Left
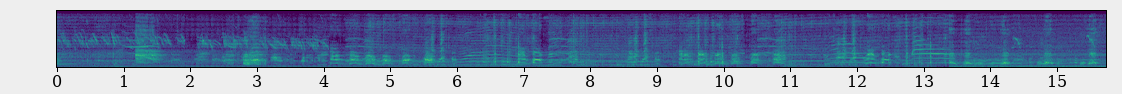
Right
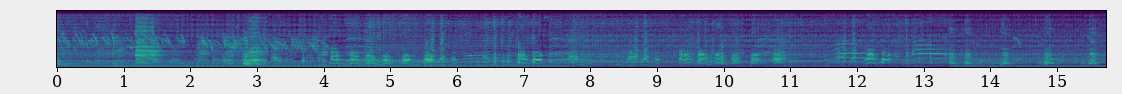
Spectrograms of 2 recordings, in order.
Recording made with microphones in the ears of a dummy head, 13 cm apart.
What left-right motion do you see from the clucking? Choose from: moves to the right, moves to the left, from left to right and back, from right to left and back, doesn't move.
moves to the left.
